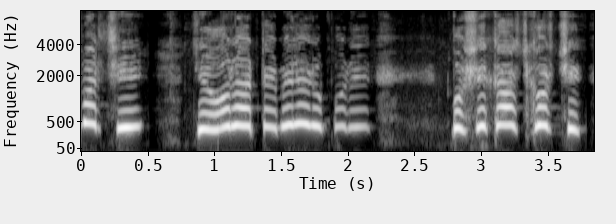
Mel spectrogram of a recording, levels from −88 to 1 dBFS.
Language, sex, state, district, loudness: Bengali, male, Assam, Hailakandi, -12 LUFS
